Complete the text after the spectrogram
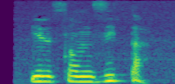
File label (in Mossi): "yel-sõm-zɩta", moore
